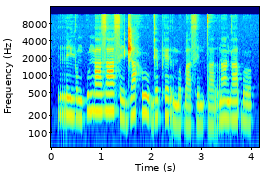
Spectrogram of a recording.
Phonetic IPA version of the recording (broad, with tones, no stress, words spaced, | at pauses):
ri˨jʊ˨ŋ kʷɪ˦ŋaː˦zaː˦ si˨d͡ʒa˦huː˦˨ɡe˦ pʰe˦rmʊ˨ɓa˨si˨m ta˨rã˦ɡa˦ ɓʊ˦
